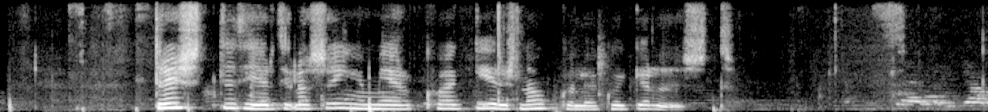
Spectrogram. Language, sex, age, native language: Icelandic, female, 18-19, Icelandic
